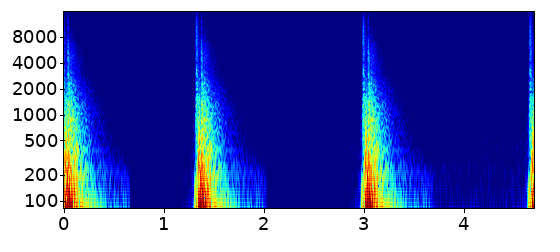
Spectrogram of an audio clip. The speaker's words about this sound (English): It sounds like the front door's banging in the wind. Oh, it is. How'd that get open?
